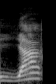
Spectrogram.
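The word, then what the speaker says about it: יה: plus de discussion, mais c'est Ya qu'on le prononce selon la Bible hébreu.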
